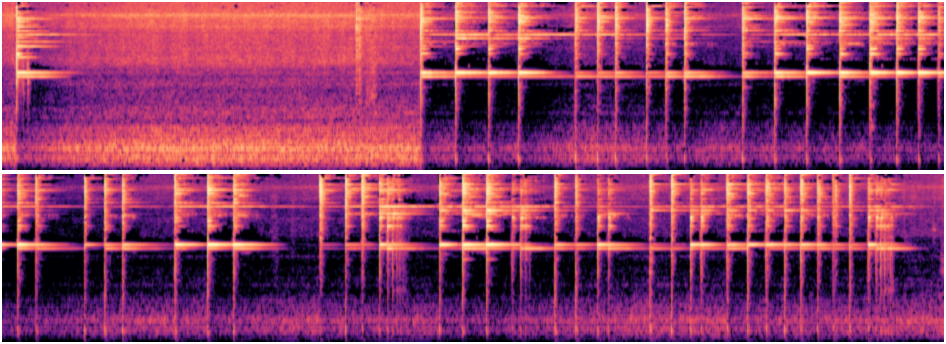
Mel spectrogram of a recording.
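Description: A steady rushing burner noise, from a propane forge, for the first six seconds or so. Then a hand hammer strikes hot steel bar stock on an anvil in quick runs of about two to three blows a second with short pauses, most blows carrying a bright anvil ring, drawing the end out thin for a forged striker's coil.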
